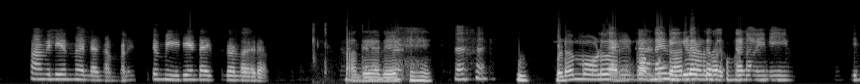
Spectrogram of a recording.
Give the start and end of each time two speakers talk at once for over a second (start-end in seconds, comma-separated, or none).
6.1-7.6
